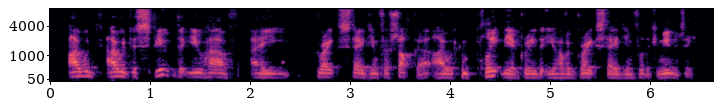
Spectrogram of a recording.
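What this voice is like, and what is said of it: British accent. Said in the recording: “God bless my accent ... my background is non-league soccer in the UK”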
